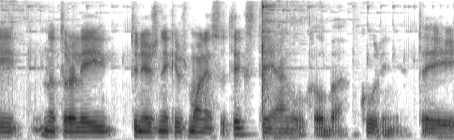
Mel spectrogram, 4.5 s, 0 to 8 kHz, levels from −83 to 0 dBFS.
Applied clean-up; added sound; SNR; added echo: none; Shatter; 14 dB; none.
